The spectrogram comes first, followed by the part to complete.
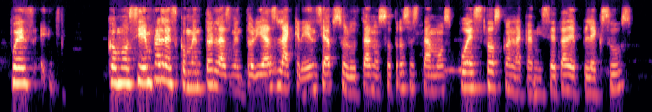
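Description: A woman talks at a medium pitch and a fairly slow pace, with ordinary pitch variation. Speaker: network marketing team leader. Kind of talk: online mentoring session. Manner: animated.

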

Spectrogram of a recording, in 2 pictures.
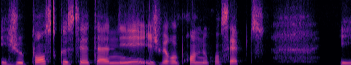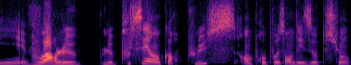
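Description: A woman talks at a fairly slow pace in a normal speaking voice with fairly high pitch. The sound is dry and close with no echo, over a quiet background. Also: ordinary pitch variation. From Paris region, France. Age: 30s. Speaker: knitwear designer and charity founder. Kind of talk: casual interview.

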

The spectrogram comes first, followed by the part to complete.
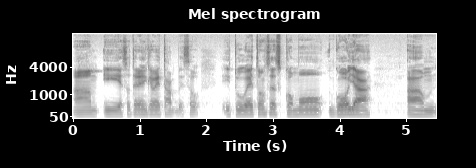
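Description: A man with a plain, everyday voice speaks at a fairly slow pace and a fairly high pitch, recorded very cleanly against a silent background. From United States. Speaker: podcast host, film reviewer. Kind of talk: casual chat.

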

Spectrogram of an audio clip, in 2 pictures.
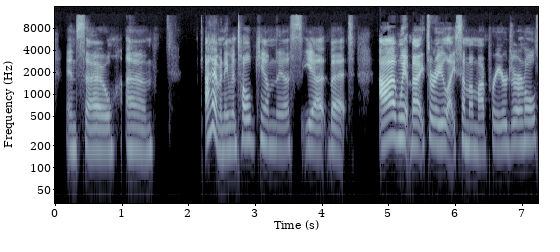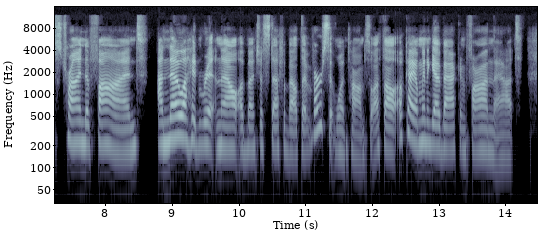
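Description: Against a quiet background, a woman speaks in an Appalachian accent at medium pitch. She keeps a moderate pace and ordinary pitch variation. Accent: Southern US (Appalachian). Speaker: podcast host. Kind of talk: casual chat.

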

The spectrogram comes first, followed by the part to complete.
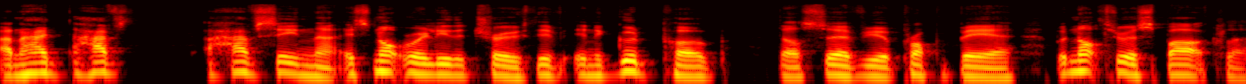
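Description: With an English accent, a man speaks at a fairly quick pace with ordinary pitch variation in a dry, close sound with no echo. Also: medium pitch for a man. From England, Lincoln. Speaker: beer writer and photographer. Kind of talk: casual interview. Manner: halting, repeats words.

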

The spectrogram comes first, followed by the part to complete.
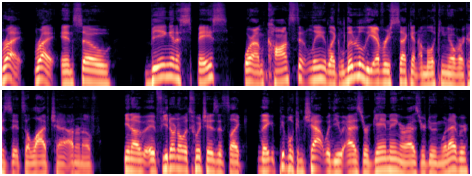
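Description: In an ordinary speaking voice with an American accent, a man talks at a fairly quick pace and medium pitch with ordinary pitch variation, in a dry, close sound with no echo. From New Hampshire, US. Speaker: music producer and Twitch streamer. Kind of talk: casual podcast interview.

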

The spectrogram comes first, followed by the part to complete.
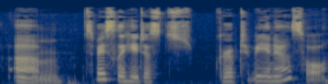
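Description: In a very clean recording against a silent background, a woman with an American accent speaks at a fairly slow pace. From US Midwest (Indianapolis). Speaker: podcaster. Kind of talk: casual monologue.

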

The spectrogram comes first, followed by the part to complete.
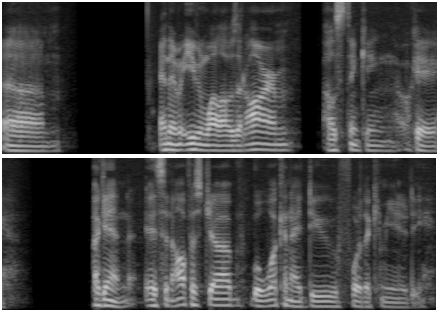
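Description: A man speaks at a moderate pace in a monotone, flat way. The recording is very clean, with a silent background. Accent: American. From US, Houston suburbs. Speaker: designer and artist. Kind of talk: casual interview.

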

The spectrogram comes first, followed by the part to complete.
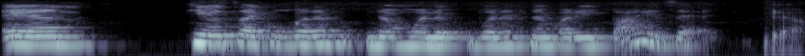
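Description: A woman speaks in an American accent at a medium pitch. Her tone is dark and mellow. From US South, Atlanta, Georgia. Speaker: cognitive behavioral coach and speaker. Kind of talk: podcast interview.

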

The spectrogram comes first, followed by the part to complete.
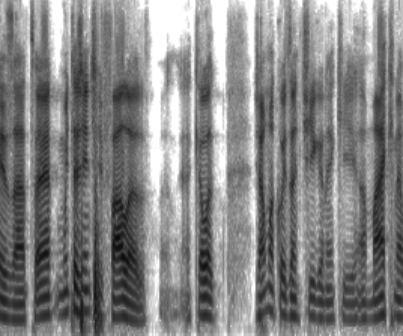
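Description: A man's ordinary speaking voice, fairly low in pitch, at a moderate pace with fairly even intonation, big swings in loudness, and a dry, close sound with no echo. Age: 30s. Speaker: podcast host. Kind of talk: interview.

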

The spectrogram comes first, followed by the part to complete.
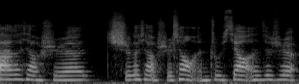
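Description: At a moderate pace, a woman speaks in a fairly high voice. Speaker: university student podcast host. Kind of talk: casual chat.

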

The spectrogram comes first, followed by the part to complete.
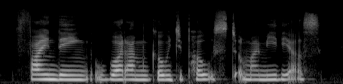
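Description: A woman with a fairly high pitch and a dark, mellow tone speaks at a fairly slow pace. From Sweden. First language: Swedish. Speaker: podcast host, fitness and wellness advice creator. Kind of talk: solo podcast monologue, personal and motivational. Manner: halting, searching for words, sincere.

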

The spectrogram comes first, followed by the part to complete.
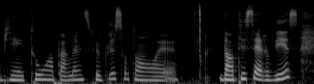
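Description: A woman speaks with fairly high pitch and fairly even intonation. The recording is very clean, with a silent background. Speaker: podcast host and yoga teacher. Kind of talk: casual interview chat.

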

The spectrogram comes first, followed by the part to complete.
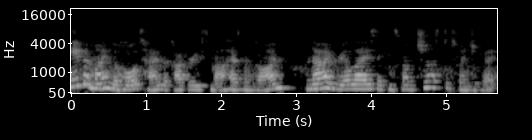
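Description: A woman with a medium pitch at a moderate pace, animated in tone and lively in intonation, with big swings in loudness, hardly any pauses and noticeable background noise. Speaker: podcast co-host. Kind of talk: ghost story reading aloud. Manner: animated, casual, swearing-heavy retelling.

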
